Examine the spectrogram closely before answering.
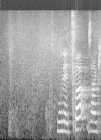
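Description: Shoes shuffle on a tiled floor.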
